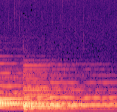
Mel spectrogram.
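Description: Background music: slow, sustained chords, with a new chord about half a second in that fades away.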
